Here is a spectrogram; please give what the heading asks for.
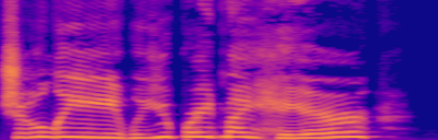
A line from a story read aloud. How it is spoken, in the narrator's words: Kelsey pleaded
